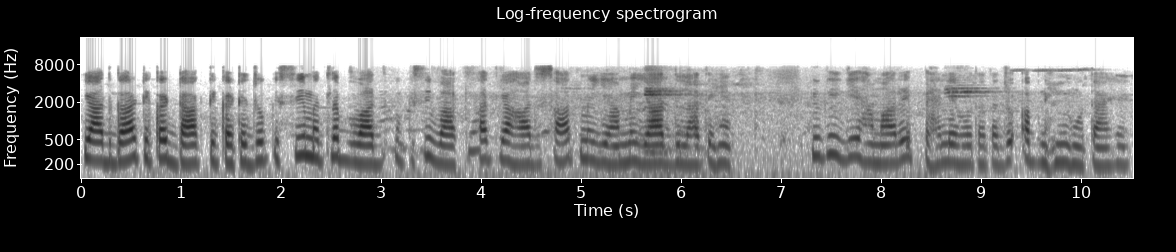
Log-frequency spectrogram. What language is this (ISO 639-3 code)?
urd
